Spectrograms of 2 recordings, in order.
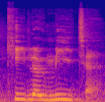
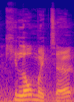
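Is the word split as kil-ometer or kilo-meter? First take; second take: kilo-meter; kil-ometer. First: The word is split as kilo-meter. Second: The word is split as kil-ometer. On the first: The speaker calls it right. "It's a kilometer. You have a thousand meters" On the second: The speaker calls it wrong. "It's not a kilometer"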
